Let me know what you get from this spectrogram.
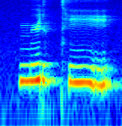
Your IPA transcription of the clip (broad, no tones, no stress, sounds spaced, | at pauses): m y ɾʲ ɛ̤ ʈ t̪ʰ iː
